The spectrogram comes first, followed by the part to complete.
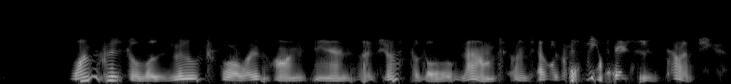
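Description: Throughout, the speech passes through a Codec 2 vocoder. It sounds like the roughly 1.3 kbit/s mode, rebuilt from pitch and envelope alone within 150 Hz to 3.4 kHz, so it is heavily robotic and buzzy. From 5.32 to 6.38 s, just after "on an adjustable mount", bit errors on digital voice radio corrupt the vocoder frames. The pitch, level and timbre jump, breaking into warbling gibberish.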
